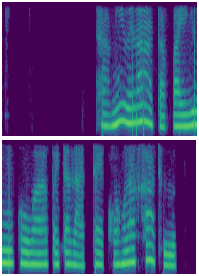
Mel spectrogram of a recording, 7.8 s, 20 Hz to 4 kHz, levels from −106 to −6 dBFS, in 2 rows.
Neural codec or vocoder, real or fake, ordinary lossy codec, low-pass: none; real; none; 3.6 kHz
